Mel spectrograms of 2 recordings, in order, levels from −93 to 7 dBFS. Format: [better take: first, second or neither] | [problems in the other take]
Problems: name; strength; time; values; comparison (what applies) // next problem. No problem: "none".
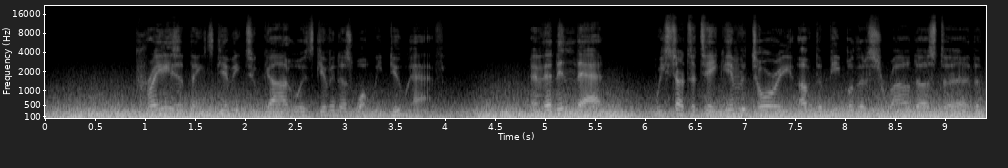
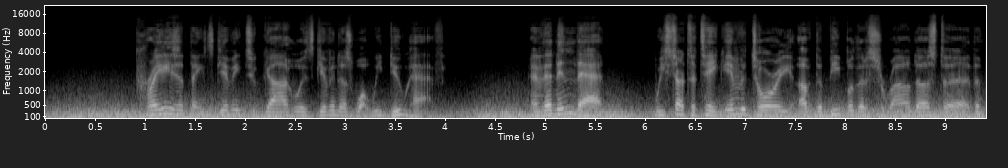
second | wind noise on the microphone; heavy; as loud as the speech; occasional gusts in the second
